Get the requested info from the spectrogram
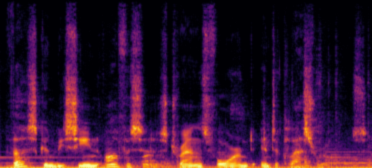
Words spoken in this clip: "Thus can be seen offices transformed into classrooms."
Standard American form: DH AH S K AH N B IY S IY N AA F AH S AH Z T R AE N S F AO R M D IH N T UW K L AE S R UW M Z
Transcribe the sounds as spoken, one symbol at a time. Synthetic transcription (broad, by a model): DH AH S K AH N B IY S IY N AA F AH S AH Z T R AE N S F AO R M D IH N T UW K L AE S R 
